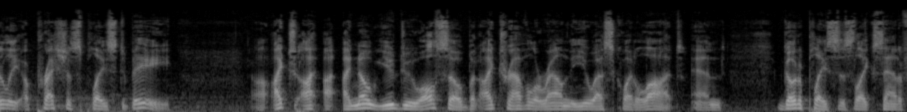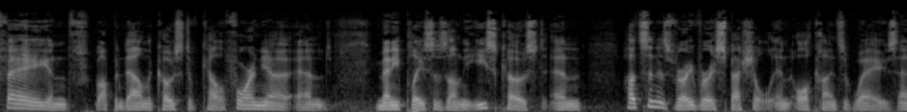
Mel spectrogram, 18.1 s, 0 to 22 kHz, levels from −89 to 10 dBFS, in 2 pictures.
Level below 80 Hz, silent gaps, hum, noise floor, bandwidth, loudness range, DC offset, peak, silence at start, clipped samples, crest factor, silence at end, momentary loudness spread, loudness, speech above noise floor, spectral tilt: -58 dBFS; none; none; -59 dBFS; 15.5 kHz; 3 LU; under 0.1%; -14 dBFS; 0 s; under 0.1%; 20 dB; 0 s; 10 LU; -32 LUFS; 26 dB; -4.5 dB/octave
